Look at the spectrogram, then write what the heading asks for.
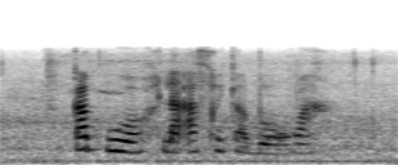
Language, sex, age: Southern Sotho, female, 21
